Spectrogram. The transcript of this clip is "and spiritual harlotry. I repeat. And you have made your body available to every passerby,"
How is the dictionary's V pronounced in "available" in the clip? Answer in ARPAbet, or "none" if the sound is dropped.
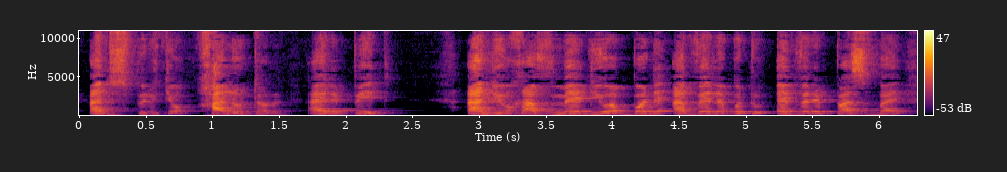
V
